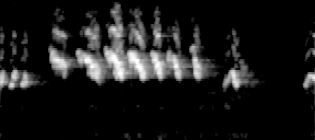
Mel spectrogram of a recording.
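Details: Northern mockingbird song: a couple of quick chirps, then a rapid cascade of high trilled and sweeping notes, closing with single slurred chirps, over faint low background noise.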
